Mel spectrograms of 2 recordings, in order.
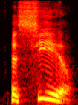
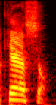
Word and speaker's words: Casil: It's Casil. See, like this. Casil. Never castle. Common mass mispronunciation that irritates the natives.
